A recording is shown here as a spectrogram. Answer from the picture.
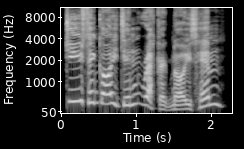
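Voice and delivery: high, loud, offended Linda; indignant. Acted. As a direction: fling it back, deeply offended. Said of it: "Linda asked indignantly".

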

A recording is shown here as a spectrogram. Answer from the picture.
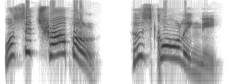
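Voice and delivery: high, brisk woman's voice; thin head cook. A narrator's reading. Head cook rushes in asking who calls, high. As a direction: ask it sharp and high.

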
